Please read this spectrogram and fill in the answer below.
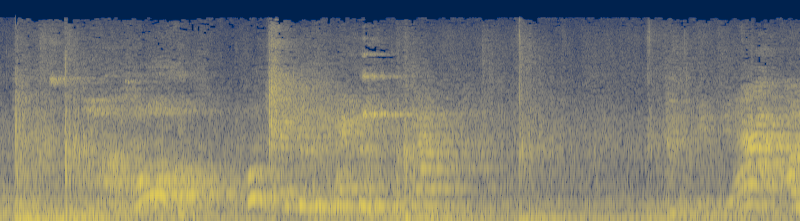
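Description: Players' shouts and calls echoing in a gymnasium, with a few thuds of the soccer ball being kicked, the clearest about two seconds in.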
